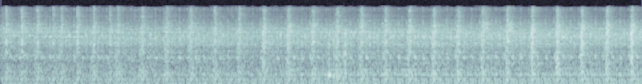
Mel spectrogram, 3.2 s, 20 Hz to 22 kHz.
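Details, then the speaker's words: 1965 Vélosolex 3300 two-stroke, just push-started, running with choke on: quick even putter about four beats a second, no knock or rattle; idling cleanly. "le bruit, c'est bon ça. Il roule avec starter."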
